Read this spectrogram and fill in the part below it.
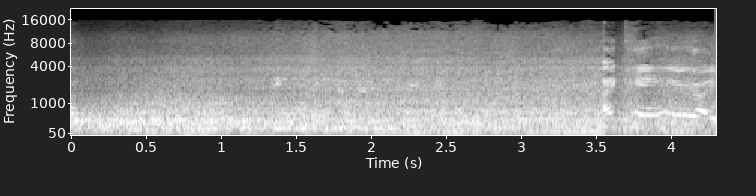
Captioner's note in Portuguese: motos passando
